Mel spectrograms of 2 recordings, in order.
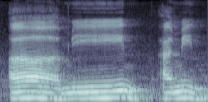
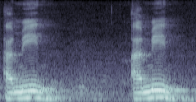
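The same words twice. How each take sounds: No difference in how they are said.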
